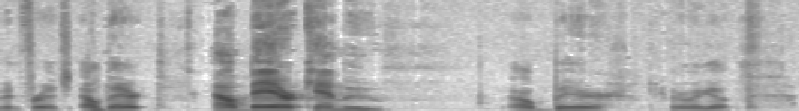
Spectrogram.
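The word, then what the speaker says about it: Albert Camus: recently too which I read The Stranger by Albert Kimu letron yeah exactly famous French author Albert or how do you say his name in French Albert Alber Camu Al bear there we go uh yeah but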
